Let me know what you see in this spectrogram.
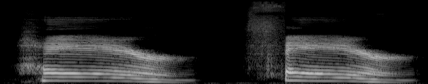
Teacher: if you slow these down they act like diphthongs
